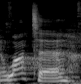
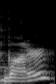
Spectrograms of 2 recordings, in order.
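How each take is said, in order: First: It is said in a British English accent. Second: It is said in an American English accent. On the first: "while a British English speaker might say water" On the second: "An American English speaker might pronounce water as water"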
